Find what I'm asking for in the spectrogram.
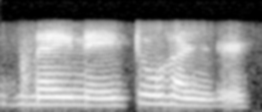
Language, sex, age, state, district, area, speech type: Urdu, female, 30-45, Delhi, East Delhi, urban, conversation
